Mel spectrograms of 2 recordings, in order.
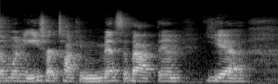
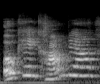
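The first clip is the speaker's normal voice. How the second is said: much higher mock soothing; mock calming roommate; 12 semitones higher than usual. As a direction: imitate the roommate hushing you, pitched up. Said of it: "And then Penny was like".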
